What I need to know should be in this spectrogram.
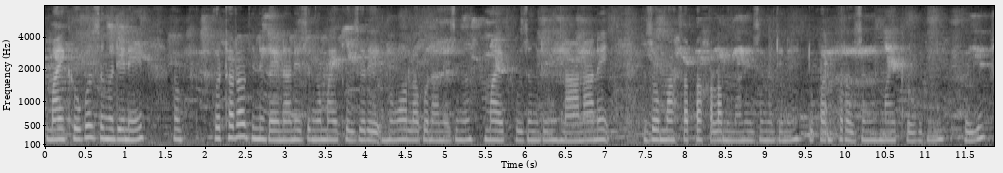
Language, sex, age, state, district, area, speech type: Bodo, female, 18-30, Assam, Udalguri, urban, spontaneous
